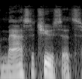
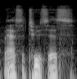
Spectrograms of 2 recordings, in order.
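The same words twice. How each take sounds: First: Said in the usual way. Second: "Massachusetts" said as "Massa-too-sits", the ch turned to a t; local pronunciation. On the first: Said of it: "or as they say down here". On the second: Acted. Host mimicking how locals down here say it, "Massachusetts" as "Massa-too-sits". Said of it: "as they say down here".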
